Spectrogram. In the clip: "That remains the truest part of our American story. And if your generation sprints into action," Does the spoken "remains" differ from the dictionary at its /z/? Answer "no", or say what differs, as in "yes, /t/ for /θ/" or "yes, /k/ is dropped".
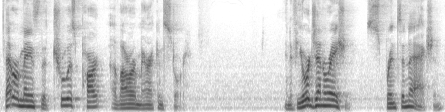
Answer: no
